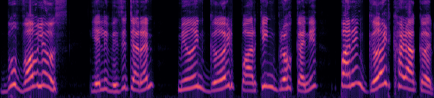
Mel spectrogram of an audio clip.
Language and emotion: Kashmiri, angry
